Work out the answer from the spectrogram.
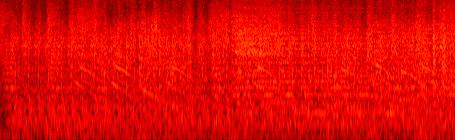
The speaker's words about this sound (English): got me with a rocket launcher.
